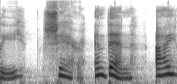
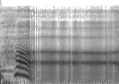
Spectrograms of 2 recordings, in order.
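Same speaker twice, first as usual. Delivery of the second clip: much lower, slow creaky fry on ha; vocal fry. Shown as a demonstration. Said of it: "A little bit of vocal fry".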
